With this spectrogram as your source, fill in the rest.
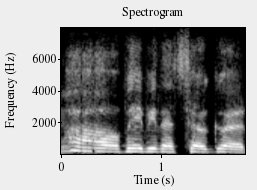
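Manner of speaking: sighing words with breath. Demonstrating a deep sigh combo for a listener: voice and breath combined. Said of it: "that's even voice and breath".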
